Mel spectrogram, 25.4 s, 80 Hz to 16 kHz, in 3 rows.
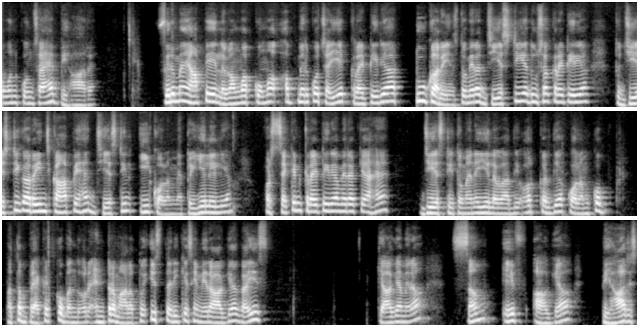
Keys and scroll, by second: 0.0 Left, 0.8 Right, 1.9 ,, 7.1 Left, 9.8 ctrl+shift+Down, 12.0 shift+,, 12.4 Up, 13.3 Down, 14.0 Left, 16.0 shift+0, 18.4 Up, 21.7 F2.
